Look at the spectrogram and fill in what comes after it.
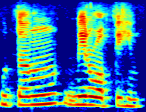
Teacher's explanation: हुदम मिर रब्बिहिम, हुदम, हुदम मिर रब्बिहिम, यहाँ पर देखें हुदम, यहाँ पर देखें दाल है, दाल के ऊपर दो ज़बर है यानी तनवीन आ गई है, और उसके बाद हरूफ यरमलून का मीम आ गया है, ठीक है, तो यहाँ पर गुन्ना करेंगे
